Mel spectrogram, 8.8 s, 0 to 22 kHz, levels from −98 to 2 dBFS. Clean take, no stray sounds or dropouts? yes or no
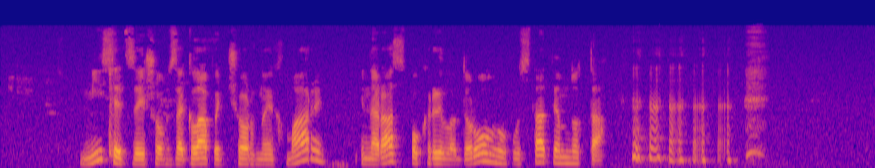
no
